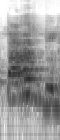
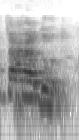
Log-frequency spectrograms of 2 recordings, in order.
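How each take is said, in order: First: तरद्दुद with a firmly doubled d, ta-rad-dud; correct pronunciation. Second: तरद्दुद said easily with a single d; relaxed pronunciation. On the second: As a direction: glide through तरद्दुद without doubling the द. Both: Shown as a demonstration. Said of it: "सही लफ्ज़ इसका जो है".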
